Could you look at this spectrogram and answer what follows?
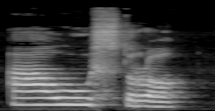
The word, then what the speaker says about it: austro: In words like this, I also recommend thinking truly phonetically, austro, soave.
